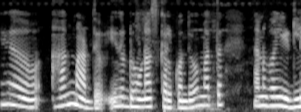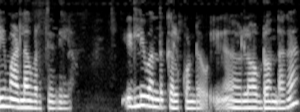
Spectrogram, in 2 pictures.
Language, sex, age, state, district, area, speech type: Kannada, female, 30-45, Karnataka, Bidar, urban, spontaneous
